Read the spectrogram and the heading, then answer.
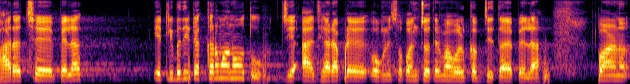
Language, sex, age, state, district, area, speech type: Gujarati, male, 18-30, Gujarat, Rajkot, rural, spontaneous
